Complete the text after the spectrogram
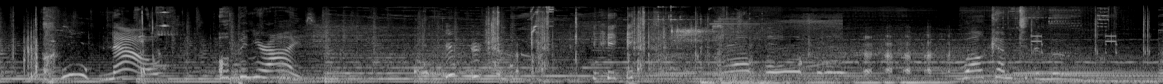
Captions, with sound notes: - Oh-hoo! - Now, open your eyes! (Babu chuckles) (MB chuckles) - Oh! Ho! Ho! (chuckling) - Welcome to the moon. (beeping)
